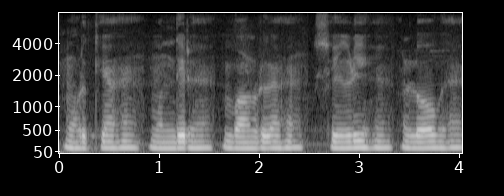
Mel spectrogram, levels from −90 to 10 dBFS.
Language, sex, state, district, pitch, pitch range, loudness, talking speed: Hindi, male, Rajasthan, Nagaur, 130 Hz, 130-135 Hz, -17 LUFS, 150 wpm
